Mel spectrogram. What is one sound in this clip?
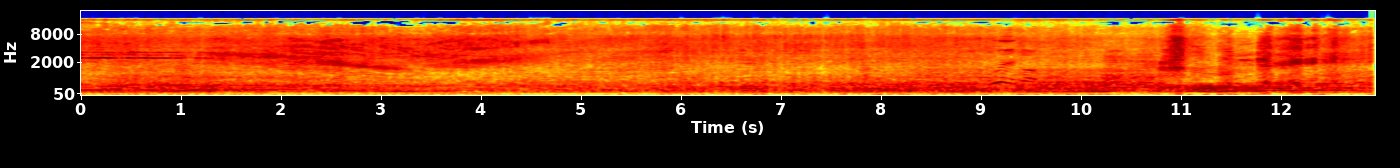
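Many motorcycle engines drone and rev close by as a procession passes.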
